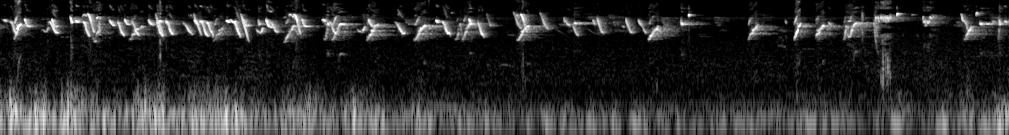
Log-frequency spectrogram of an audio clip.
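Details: Wild saffron finch, free in nature, delivering a long run of high, quick chirped and slurred notes, about three a second, briefly pausing midway before resuming, over a faint low background rumble.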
